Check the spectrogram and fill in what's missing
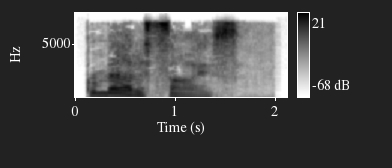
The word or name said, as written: grammaticize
